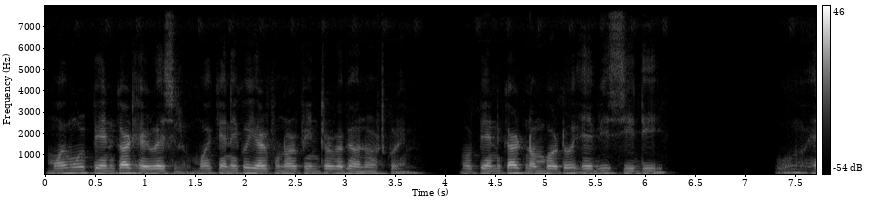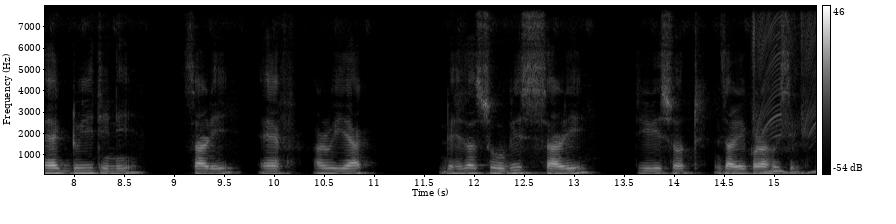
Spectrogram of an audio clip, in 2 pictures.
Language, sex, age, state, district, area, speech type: Assamese, male, 30-45, Assam, Majuli, urban, read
